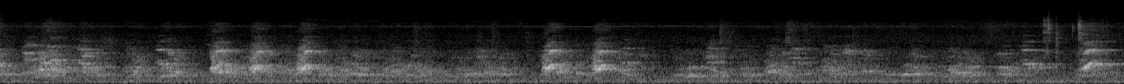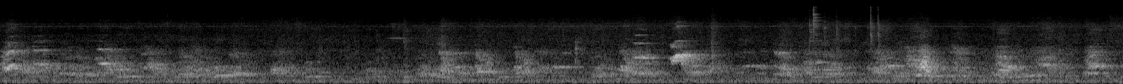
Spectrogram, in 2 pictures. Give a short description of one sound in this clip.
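Many dogs bark loudly and constantly in an echoing room.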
